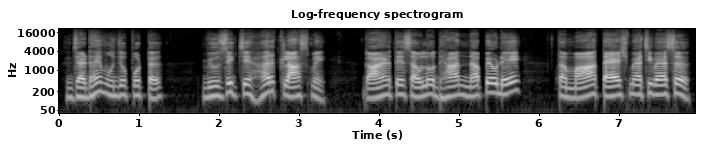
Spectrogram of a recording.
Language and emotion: Sindhi, angry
